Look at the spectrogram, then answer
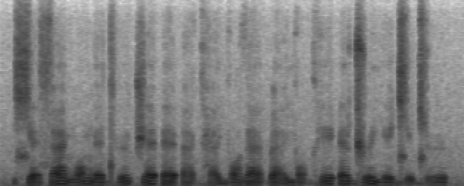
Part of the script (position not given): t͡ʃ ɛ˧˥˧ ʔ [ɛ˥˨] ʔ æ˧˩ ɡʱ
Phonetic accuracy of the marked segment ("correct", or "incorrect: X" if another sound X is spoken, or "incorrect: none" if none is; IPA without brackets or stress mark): correct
